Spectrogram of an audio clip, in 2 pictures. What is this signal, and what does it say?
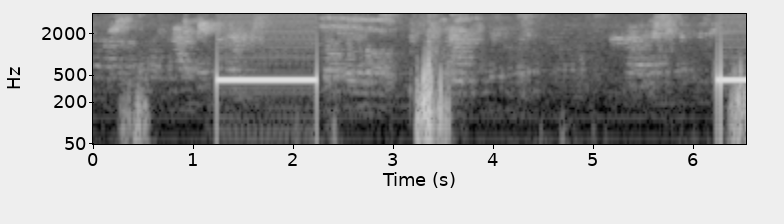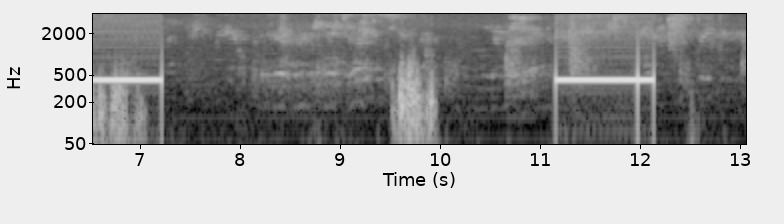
Ringback tone (Europe, 425 Hz), with speech.
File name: out- -2014- - - .37600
